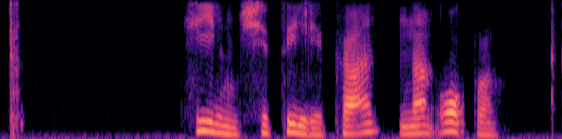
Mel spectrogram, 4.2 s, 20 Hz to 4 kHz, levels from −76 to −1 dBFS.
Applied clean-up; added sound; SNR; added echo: neural diffusion model UNIVERSE++.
